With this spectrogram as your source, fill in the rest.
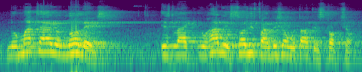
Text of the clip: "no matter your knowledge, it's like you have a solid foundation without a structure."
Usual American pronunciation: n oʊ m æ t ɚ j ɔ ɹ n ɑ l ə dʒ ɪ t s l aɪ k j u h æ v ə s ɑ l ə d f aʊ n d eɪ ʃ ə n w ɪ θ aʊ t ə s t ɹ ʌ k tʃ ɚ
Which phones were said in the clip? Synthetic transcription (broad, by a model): n oʊ m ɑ t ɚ j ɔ n ɑ l ə dʒ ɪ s l aɪ k j u h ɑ v ə s ɑ l ə d f aʊ n d eɪ ʃ ə n w ɪ θ aʊ t ə s t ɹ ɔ k tʃ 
